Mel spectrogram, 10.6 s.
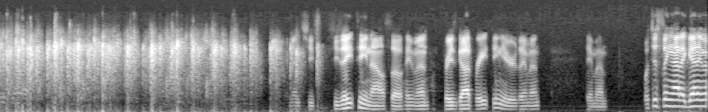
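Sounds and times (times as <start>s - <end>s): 
audience applause: 0.0s - 4.7s
speech: 4.6s - 8.2s, 8.8s - 10.6s.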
